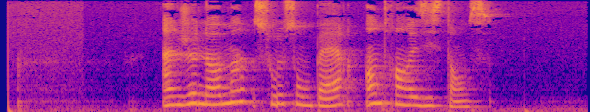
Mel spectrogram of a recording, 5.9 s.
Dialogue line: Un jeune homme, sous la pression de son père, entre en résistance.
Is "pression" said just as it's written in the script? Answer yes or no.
no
